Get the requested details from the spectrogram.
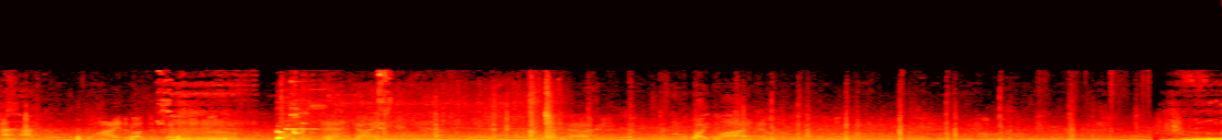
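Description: Footsteps tap along a paved path.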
